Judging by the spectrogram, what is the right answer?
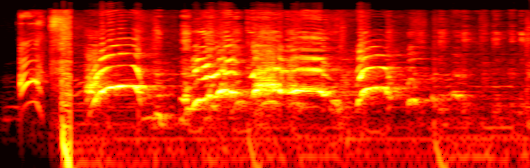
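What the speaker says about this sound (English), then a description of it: "Why are you screaming?" A person screaming in short, high, wavering bursts, several loud cries in a row with brief gaps between them, mixed with laugh-like gasps and sharp breaths.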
